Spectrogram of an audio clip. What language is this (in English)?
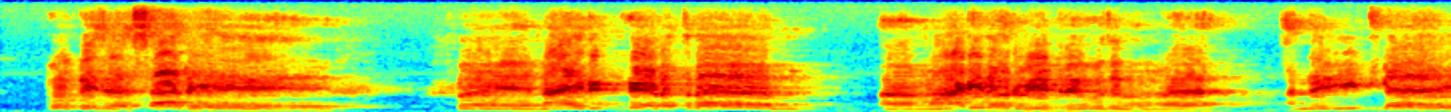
Tamil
